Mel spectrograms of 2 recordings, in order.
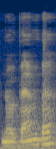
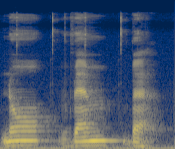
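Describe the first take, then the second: First: Said in the usual way. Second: November very slowly as NO, vem, ber; syllable by syllable. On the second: Shown as a demonstration. Teacher showing three syllables, November slowly split. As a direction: break November into three spaced beats. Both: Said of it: "तीन syllable".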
